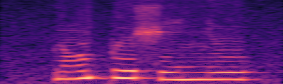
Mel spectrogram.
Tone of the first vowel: rising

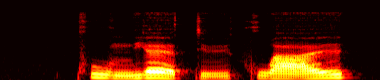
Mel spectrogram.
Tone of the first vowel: falling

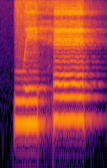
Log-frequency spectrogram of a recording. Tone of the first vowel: low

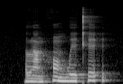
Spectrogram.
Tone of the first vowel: low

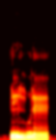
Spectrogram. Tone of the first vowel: high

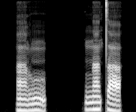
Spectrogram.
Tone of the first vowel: low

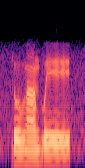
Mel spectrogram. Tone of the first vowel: low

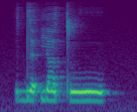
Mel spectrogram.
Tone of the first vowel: high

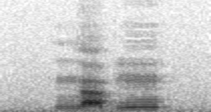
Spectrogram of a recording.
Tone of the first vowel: low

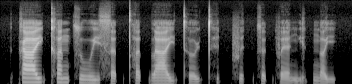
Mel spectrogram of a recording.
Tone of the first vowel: high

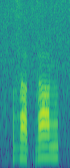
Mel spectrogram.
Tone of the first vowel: low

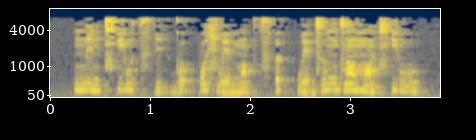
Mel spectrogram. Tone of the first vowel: falling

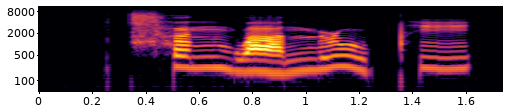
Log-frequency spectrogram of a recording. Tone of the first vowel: high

